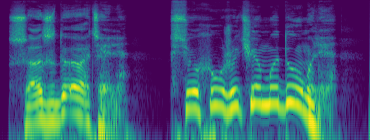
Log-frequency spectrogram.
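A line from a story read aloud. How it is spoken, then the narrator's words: Dismayed exhale. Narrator (Russian): выдохнул Федот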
